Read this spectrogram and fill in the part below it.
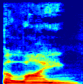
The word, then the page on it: belying: American English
